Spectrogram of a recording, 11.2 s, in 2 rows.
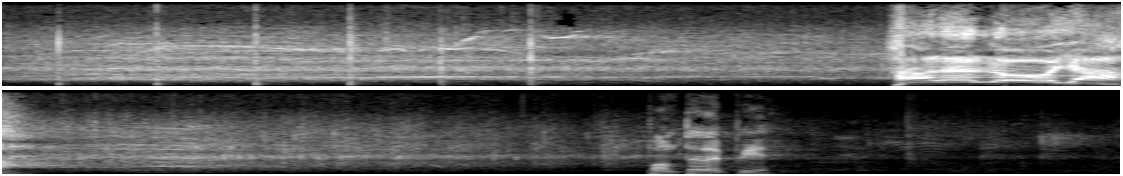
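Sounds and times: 
sharp rhythmic clapping: 0:00.0 - 0:03.0
audience shouting and cheering in praise: 0:00.0 - 0:06.7
speech: 0:04.7 - 0:05.7, 0:08.8 - 0:09.6.

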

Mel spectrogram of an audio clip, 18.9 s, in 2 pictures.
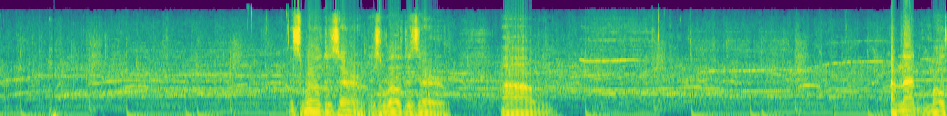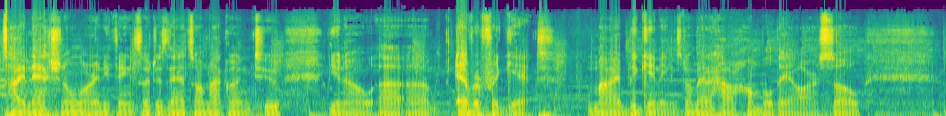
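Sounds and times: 
round of applause: 0:00.0 - 0:09.0
speech: 0:02.9 - 0:05.6, 0:09.0 - 0:18.5.

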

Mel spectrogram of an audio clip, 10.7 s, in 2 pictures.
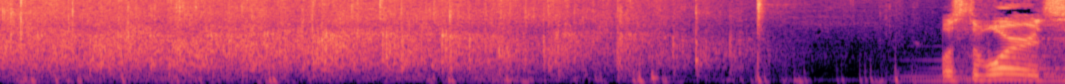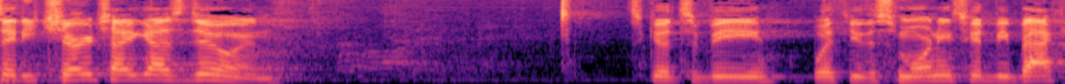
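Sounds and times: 
audience round of applause: 0:00.0 - 0:03.8
speech: 0:04.7 - 0:06.8, 0:08.6 - 0:10.6.

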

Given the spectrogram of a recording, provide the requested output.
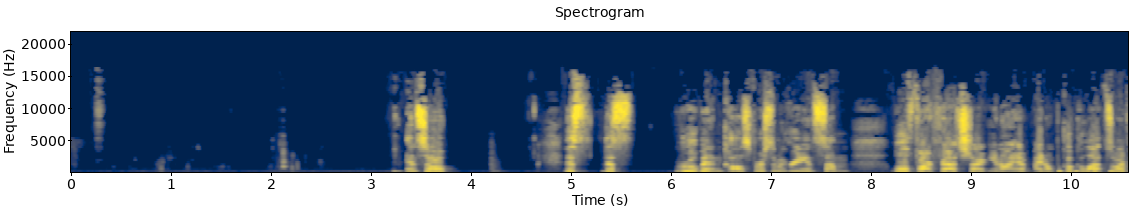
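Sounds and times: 
person sipping water and swallowing: 0:00.0 - 0:03.0
speech: 0:03.4 - 0:03.8, 0:04.9 - 0:10.5.

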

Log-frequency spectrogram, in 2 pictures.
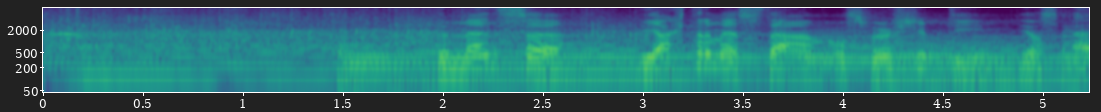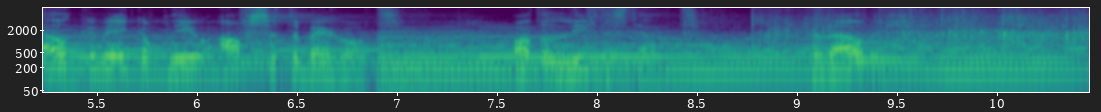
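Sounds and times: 
crowd applauding: 0:00.0 - 0:04.0, 0:08.8 - 0:10.4
speech: 0:01.5 - 0:09.8.

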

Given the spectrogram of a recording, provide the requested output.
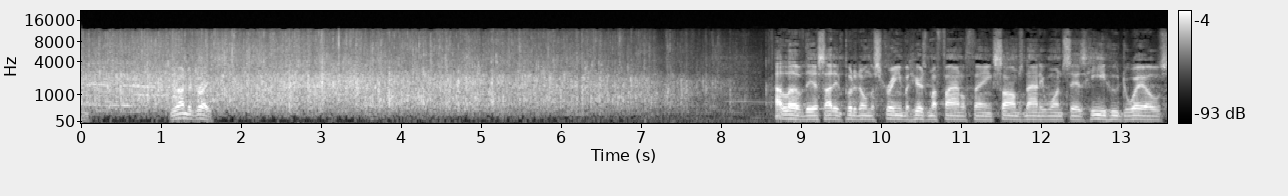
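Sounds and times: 
audience clapping hands: 0:00.0 - 0:08.9
speech: 0:01.1 - 0:01.8, 0:08.8 - 0:13.5.

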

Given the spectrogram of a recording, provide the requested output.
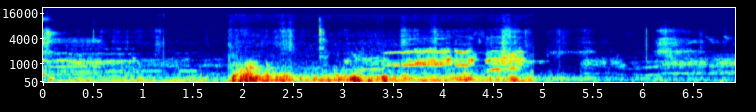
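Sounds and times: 
thunder: 0:01.8 - 0:05.1.

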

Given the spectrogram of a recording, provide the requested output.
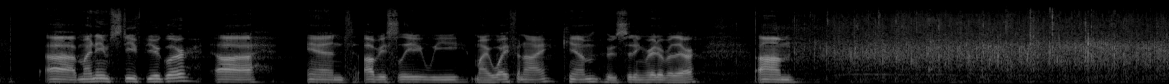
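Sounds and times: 
speech: 0:00.4 - 0:08.1
audience clapping: 0:07.5 - 0:11.6.

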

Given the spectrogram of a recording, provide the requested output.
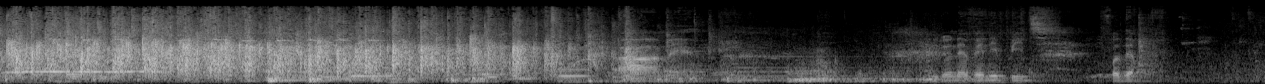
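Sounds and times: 
audience clapping hands: 0:00.0 - 0:07.4.

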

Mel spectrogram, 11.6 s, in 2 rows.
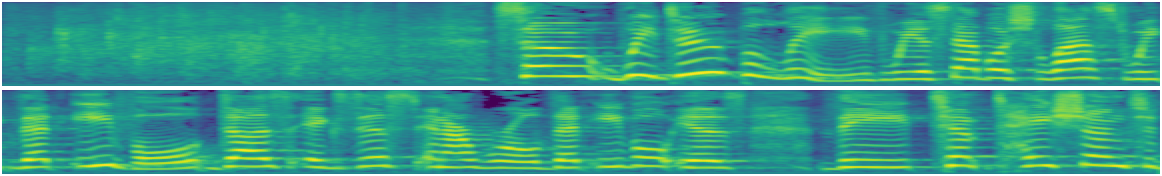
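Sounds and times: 
audience clapping: 0:00.0 - 0:02.4
speech: 0:02.5 - 0:11.5.

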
